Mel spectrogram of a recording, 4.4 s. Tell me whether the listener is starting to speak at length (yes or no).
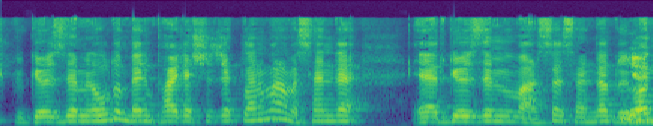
yes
